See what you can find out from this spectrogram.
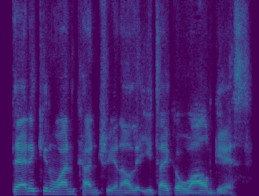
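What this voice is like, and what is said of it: South African accent. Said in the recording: “it sounds South African to me ... You got it ... Most people say it's New Zealand”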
